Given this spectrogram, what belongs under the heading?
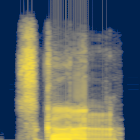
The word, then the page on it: skyer: British English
